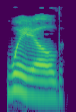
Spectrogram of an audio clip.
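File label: "wailed", British English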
